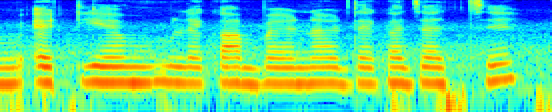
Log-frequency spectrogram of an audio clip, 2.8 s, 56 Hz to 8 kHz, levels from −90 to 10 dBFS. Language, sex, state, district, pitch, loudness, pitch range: Bengali, female, Assam, Hailakandi, 205 Hz, -15 LUFS, 205-210 Hz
